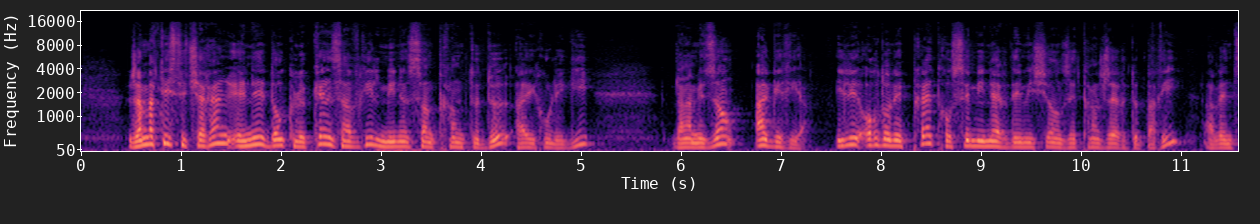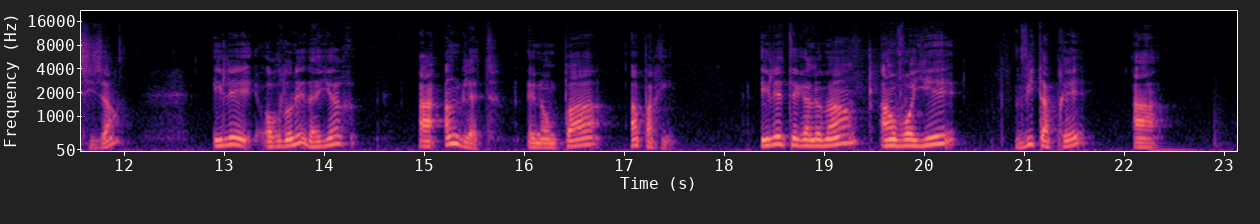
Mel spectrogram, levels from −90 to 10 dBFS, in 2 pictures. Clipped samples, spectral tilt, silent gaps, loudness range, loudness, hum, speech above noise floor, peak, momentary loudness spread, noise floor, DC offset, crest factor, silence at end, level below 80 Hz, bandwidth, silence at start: under 0.1%; -7.5 dB/octave; none; 6 LU; -22 LUFS; none; 41 dB; -4 dBFS; 12 LU; -62 dBFS; under 0.1%; 18 dB; 0.8 s; -56 dBFS; 13.5 kHz; 0.45 s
